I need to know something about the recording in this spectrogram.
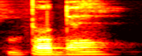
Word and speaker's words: Bourbon: Navarre is from the Bourbon family correctly pronounced verbal and he is a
